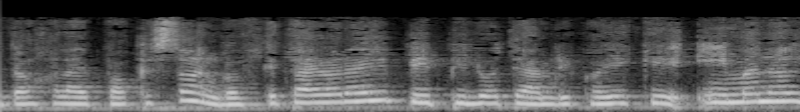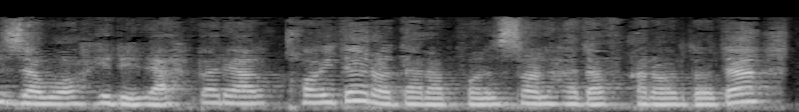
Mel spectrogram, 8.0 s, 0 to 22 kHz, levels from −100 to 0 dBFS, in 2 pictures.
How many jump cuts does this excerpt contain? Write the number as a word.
one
